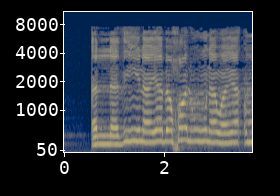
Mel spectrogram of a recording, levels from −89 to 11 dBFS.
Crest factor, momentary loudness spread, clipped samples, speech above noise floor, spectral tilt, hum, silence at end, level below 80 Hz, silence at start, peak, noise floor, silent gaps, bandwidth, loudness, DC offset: 16 dB; 4 LU; under 0.1%; 43 dB; -3.5 dB/octave; none; 0 s; -58 dBFS; 0.55 s; -2 dBFS; -60 dBFS; none; 8 kHz; -17 LUFS; under 0.1%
